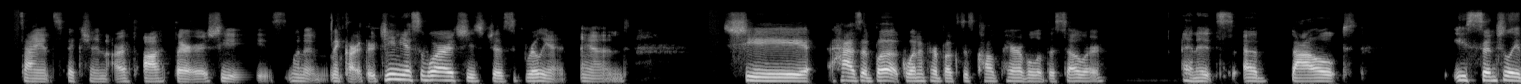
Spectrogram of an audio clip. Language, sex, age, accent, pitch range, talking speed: English, female, 20-39, American, 145-170 Hz, 120 wpm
